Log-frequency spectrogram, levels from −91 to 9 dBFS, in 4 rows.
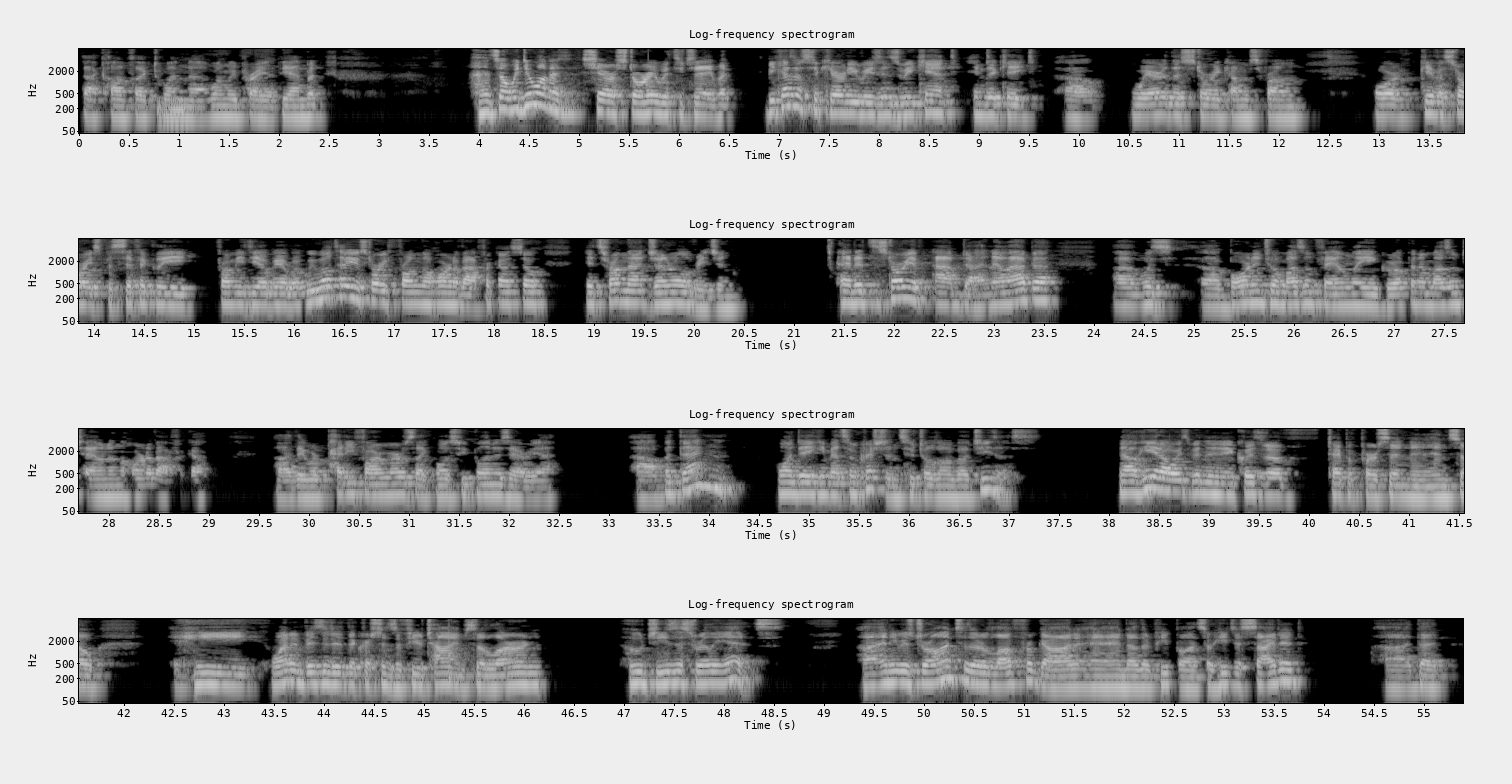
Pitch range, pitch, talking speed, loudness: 125-155 Hz, 140 Hz, 175 wpm, -22 LUFS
